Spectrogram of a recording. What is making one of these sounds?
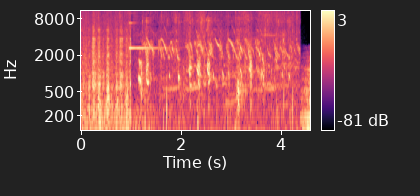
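Small chicks peep in high, rapid chirps.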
